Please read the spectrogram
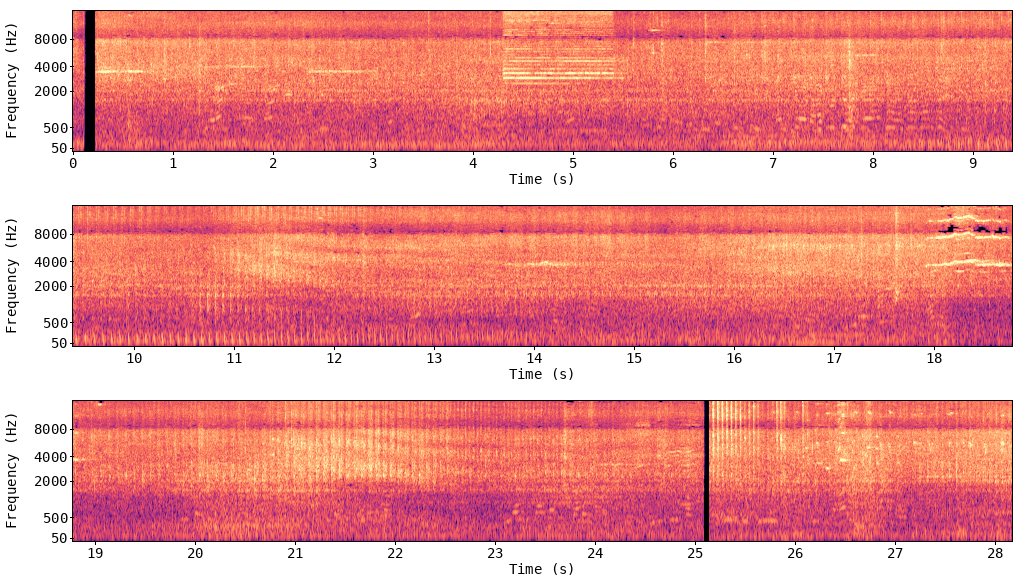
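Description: Street ambience: vehicle engines and traffic running, with background voices, briefly cutting out near the end.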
